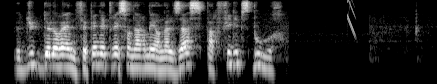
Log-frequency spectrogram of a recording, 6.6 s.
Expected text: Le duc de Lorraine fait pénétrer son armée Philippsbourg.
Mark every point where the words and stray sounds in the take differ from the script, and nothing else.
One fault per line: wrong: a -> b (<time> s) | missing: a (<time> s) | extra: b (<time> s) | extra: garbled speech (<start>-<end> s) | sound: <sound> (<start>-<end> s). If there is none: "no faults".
extra: en Alsace par (2.3 s)
sound: chirp (5.2-5.4 s)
